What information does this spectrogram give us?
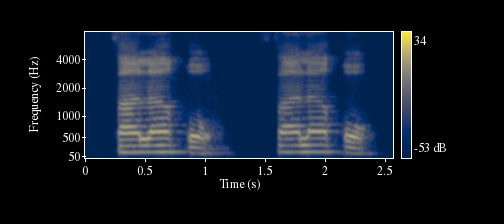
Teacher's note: Dikarenakan huruf qaf ini huruf tebal, maka pantulan suaranya lebih ke fathah. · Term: dipantulkan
